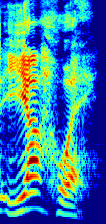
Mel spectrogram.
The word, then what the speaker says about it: Yahweh: YHWH would have likely been, uh, been pronounced Yahweh.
